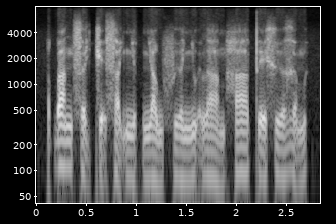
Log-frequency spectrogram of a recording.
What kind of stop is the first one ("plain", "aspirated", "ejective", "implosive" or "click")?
implosive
